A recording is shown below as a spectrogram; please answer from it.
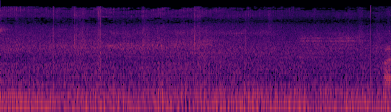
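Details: Outdoor street scene with steady low rumble of passing motorcycles and vehicles, people talking faintly in the background; no animal voices heard.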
